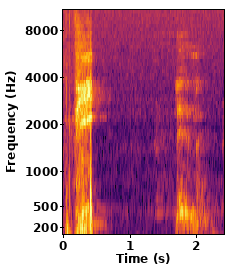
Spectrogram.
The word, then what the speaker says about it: Wilhelm: Wilhelm. Comme ça se prononce, en fait.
